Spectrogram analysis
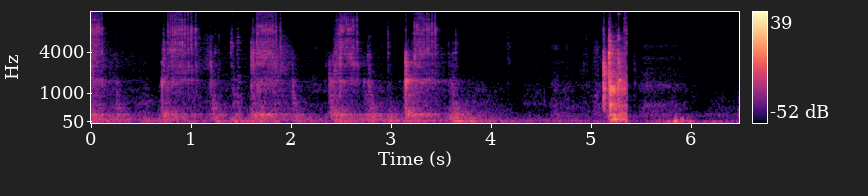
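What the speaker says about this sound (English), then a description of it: "Get another bolt with a washer, tighten that one down, and leave it all week." A ratchet tightens a bolt on an engine during an engine installation in a garage for a street-legal NASCAR build. It sounds as several short bursts of quick clicking, close and fairly quiet, separated by pauses, with one sharp metallic clack near the end.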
